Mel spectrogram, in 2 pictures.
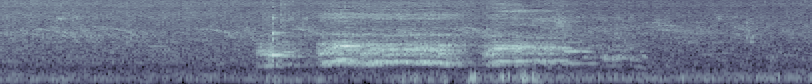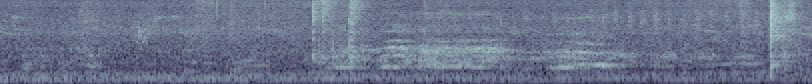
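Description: A rooster crowing once, the loudest sound here, about a second in and lasting about a second and a half. A second, fainter call follows near the end.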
